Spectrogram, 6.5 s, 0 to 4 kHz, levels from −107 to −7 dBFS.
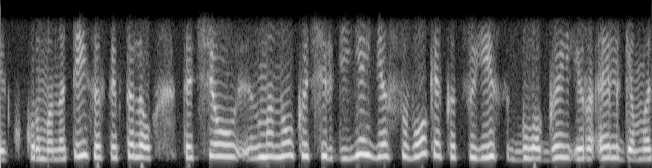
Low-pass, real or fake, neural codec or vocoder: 3.6 kHz; real; none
